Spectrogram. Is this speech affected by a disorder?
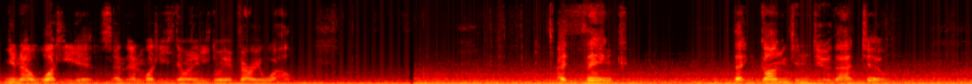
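No.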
